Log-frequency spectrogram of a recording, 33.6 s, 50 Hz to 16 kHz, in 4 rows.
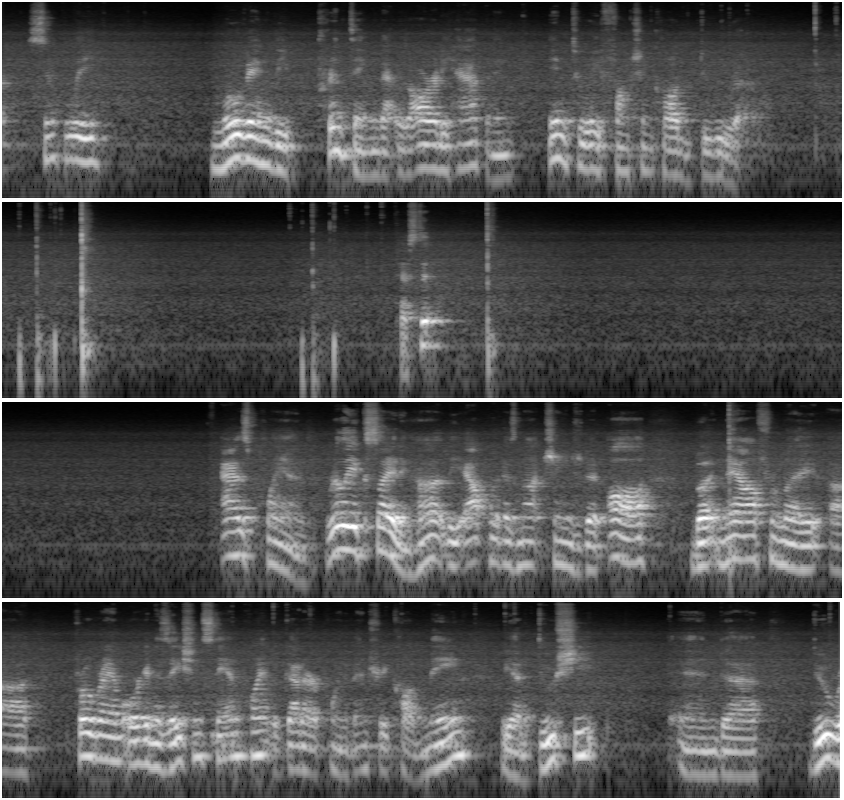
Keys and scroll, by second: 0.2 BackSpace, 6.2-9.0 typing, 8.1 Escape, 9.2 Return, 11.5 shift+;, 12.0 shift+Up, 13.2 Return, 24.1 Return, 27.5 Down, 28.3 Left, 29.2 Down.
